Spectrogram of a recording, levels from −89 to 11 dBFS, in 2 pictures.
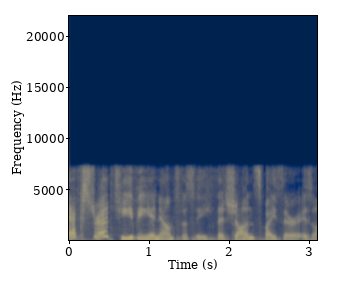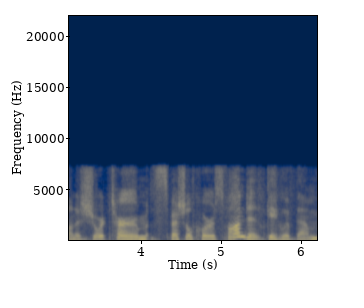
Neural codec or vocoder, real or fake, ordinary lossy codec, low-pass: codec, 16 kHz in and 24 kHz out, 0.9 kbps, LongCat-Audio-Codec, four codebook decoder; fake; AAC, 48 kbps; 7.2 kHz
